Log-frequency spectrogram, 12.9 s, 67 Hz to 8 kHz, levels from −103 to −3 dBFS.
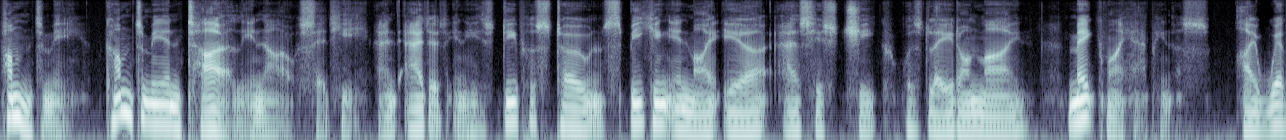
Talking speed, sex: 150 wpm, male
